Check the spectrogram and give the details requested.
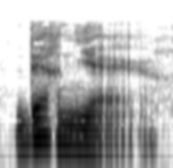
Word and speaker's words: dernière: Okay, and you will get dernière.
